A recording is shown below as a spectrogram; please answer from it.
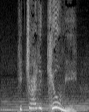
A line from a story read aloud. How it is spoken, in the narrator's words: yelled as he swam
